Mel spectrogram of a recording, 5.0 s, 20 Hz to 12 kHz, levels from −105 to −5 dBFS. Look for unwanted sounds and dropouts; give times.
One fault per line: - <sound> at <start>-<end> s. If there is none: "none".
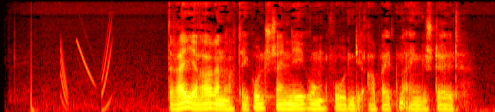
- chirp at 0.6-1.1 s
